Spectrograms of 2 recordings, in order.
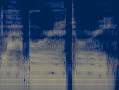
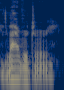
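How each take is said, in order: First: Every syllable is pronounced in full. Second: Some syllables are dropped in a shortened form. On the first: The speaker calls it wrong. "We don't say laboratory" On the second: The speaker calls it right. "we say laboratory ... shorten things all the time"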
